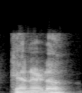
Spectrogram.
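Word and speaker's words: Canada: कनाडा, तो इट्स वन of those examples जहां पे एक से ज्यादा प्रोनाउंसिएशन हो सकते हैं किसी लफ्ज के, और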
